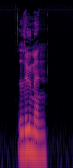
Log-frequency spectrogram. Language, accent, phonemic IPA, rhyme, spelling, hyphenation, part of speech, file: English, UK, /ˈluːmən/, -uːmən, lumen, lu‧men, noun, En-uk-lumen.ogg
- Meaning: In the International System of Units, the derived unit of luminous flux; the light that is emitted in a solid angle of one steradian from a source of one candela. Symbol: lm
